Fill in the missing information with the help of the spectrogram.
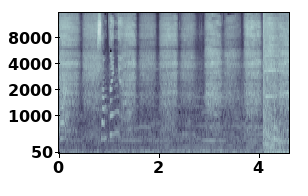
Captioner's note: hyperventilating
